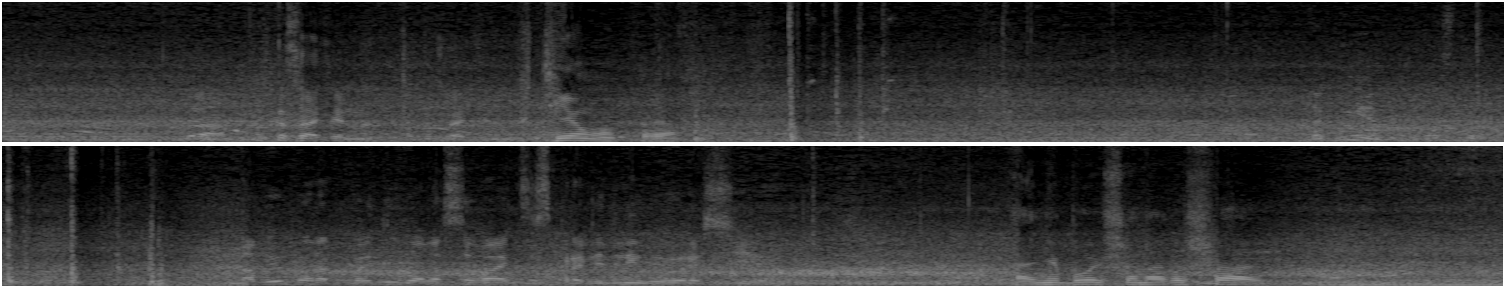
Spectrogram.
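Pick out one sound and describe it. Middle-aged men talk calmly nearby, outdoors.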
